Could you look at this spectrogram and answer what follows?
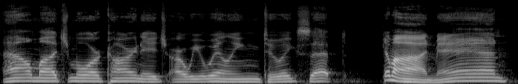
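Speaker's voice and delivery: half-hearted Joe Biden imitation that gives up at the end; a light, clumsy presidential voice. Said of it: "I'm gonna read this in the Biden voice".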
